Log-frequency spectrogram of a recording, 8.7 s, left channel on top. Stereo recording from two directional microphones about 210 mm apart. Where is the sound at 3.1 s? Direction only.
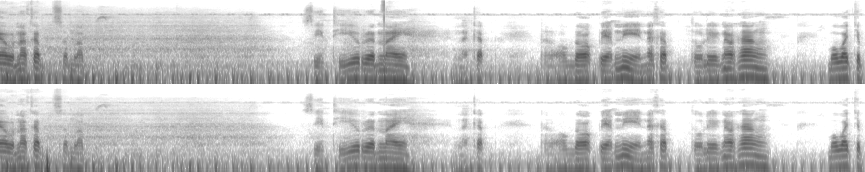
5° right (ahead or behind).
